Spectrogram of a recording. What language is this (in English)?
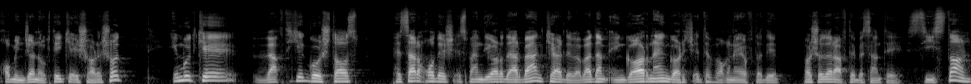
Persian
